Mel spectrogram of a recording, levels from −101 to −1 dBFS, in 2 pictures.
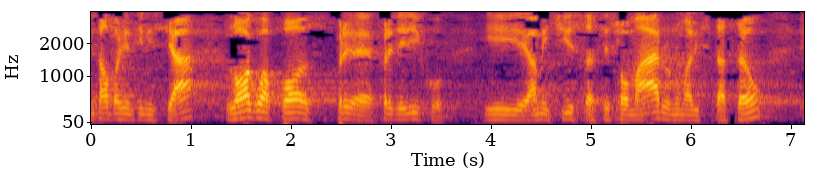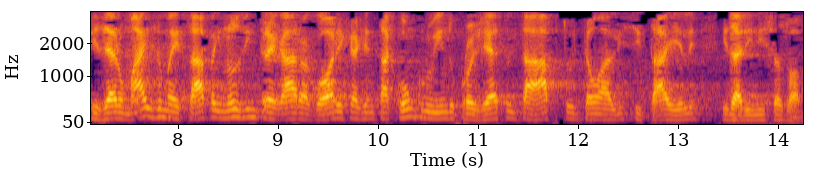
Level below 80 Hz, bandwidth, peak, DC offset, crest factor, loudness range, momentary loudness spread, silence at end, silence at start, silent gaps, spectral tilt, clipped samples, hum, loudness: -60 dBFS; 4 kHz; 0 dBFS; under 0.1%; 20 dB; 3 LU; 12 LU; 0 s; 0 s; none; -7 dB/octave; under 0.1%; none; -18 LUFS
